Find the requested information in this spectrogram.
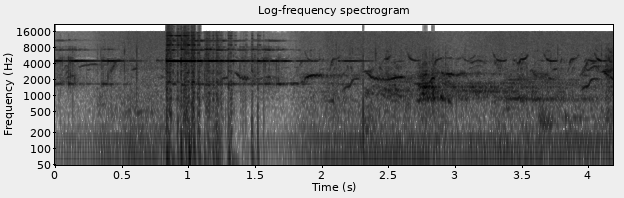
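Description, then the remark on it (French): A doorbell at the door of a house on a mother's property rings once in a loud, buzzy burst lasting under a second, then cuts off, leaving a steady background of high chirping and faint outdoor hum. “Sonne à la porte.”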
